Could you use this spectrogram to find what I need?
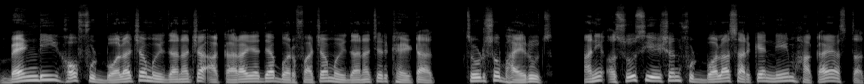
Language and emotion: Goan Konkani, neutral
